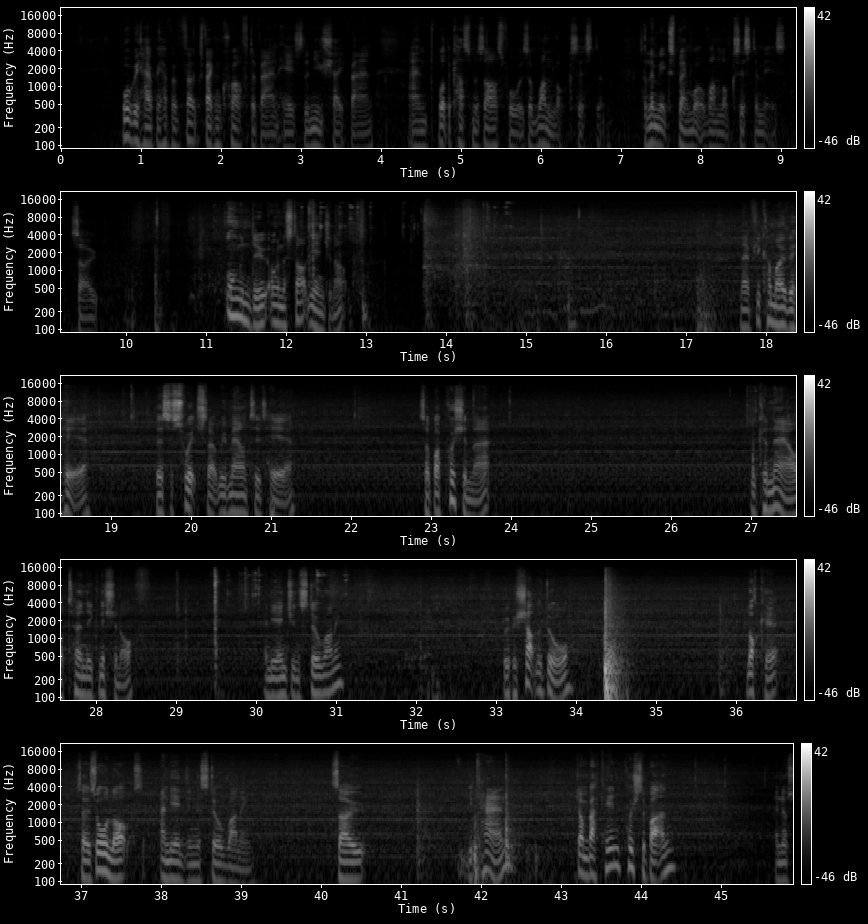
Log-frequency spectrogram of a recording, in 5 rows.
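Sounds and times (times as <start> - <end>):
diesel engine idling: 13.7 - 45.6
van door slamming: 34.3 - 34.8.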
